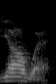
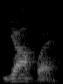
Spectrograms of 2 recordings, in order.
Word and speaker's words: Yahweh: the puzzling name yhw a name whose pronunciation is was the time because the Israelites won't speak it out loud we think it was Yahweh the Germanic transliteration of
